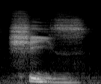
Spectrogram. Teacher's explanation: She ends in a vowel. All vowels are voiced. So with the final S, she's, also voiced.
